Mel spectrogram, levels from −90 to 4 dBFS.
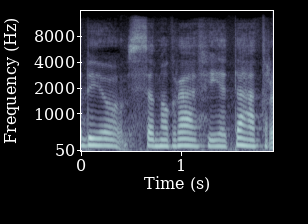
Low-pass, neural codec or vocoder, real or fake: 14.4 kHz; autoencoder, 48 kHz, 32 numbers a frame, DAC-VAE, trained on Japanese speech; fake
